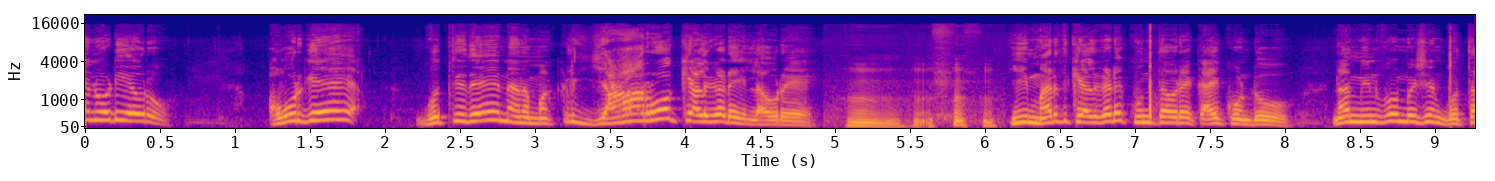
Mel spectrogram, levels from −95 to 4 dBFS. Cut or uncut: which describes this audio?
uncut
